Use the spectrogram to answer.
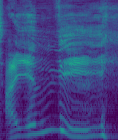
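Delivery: high, drawn-out mock Southern American accent; slow, badly faked Southern American accent, pitched high; V's Southern American accent. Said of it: "That's me doing V doing Southern American accent".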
